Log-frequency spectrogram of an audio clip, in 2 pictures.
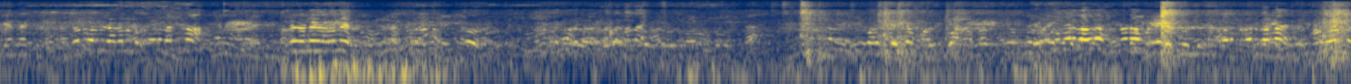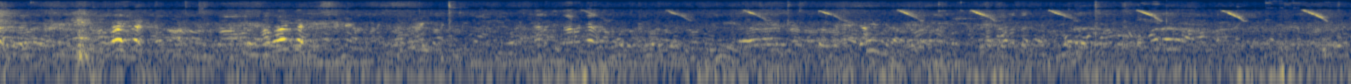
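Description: A crowd of men talk and call out at a distance outdoors.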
